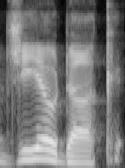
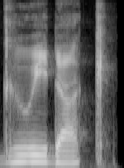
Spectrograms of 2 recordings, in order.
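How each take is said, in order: First: It is said as gee-oh-duck, following spelling. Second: It is said as gooey-duck, unlike its spelling. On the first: The speaker calls it wrong. "it's spelled geoduck" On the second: The speaker calls it right. "but no, it's pronounced gooey duck"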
